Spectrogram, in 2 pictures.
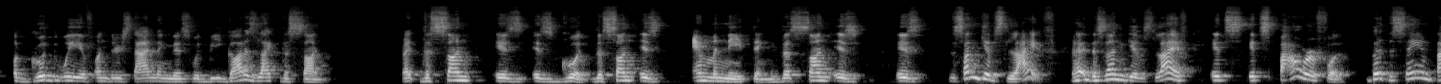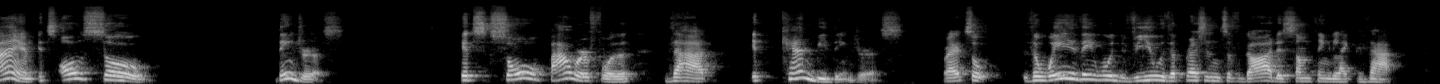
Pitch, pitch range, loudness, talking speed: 170 Hz, 145-200 Hz, -19 LUFS, 145 wpm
